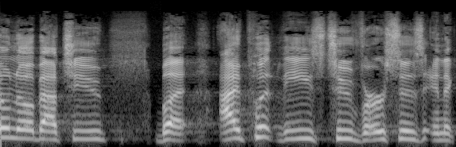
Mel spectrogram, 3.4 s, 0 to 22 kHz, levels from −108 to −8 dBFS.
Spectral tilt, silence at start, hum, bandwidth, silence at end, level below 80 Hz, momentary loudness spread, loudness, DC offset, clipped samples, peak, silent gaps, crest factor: 0 dB/octave; 0 s; none; 16 kHz; 0.05 s; -86 dBFS; 5 LU; -31 LUFS; under 0.1%; under 0.1%; -12 dBFS; none; 20 dB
